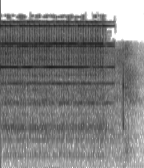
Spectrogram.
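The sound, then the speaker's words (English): A mechanical egg timer rings in a steady, shrill metallic burst for just over a second, then cuts off abruptly, leaving one faint ping as it fades. No one speaks. “I like this egg timer.”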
